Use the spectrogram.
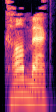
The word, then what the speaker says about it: Khao mak: Khao mak, Thai, ka mak pronounced k-a-m-a grave k, also known as Thai fermented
